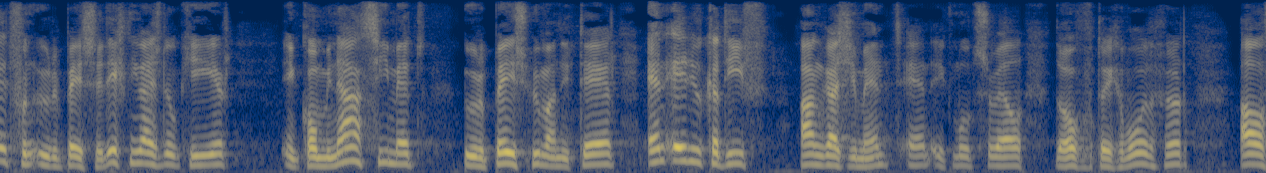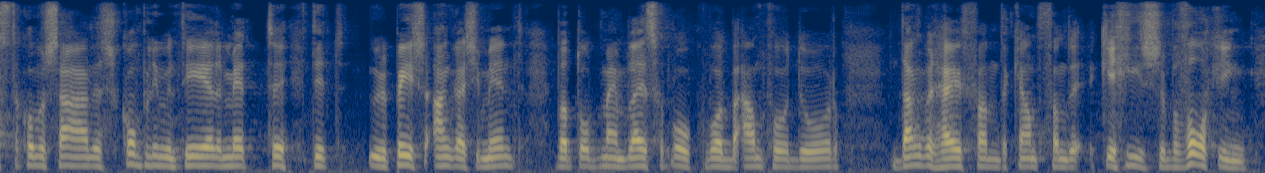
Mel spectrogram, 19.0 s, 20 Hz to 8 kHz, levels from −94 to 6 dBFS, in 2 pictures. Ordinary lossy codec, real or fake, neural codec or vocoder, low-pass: none; fake; codec, 16 kHz, 2 kbps, X-Codec, WavLM features, trained on Multilingual LibriSpeech; none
